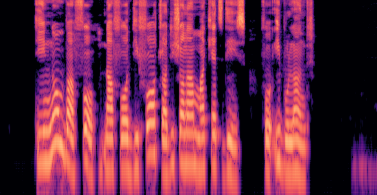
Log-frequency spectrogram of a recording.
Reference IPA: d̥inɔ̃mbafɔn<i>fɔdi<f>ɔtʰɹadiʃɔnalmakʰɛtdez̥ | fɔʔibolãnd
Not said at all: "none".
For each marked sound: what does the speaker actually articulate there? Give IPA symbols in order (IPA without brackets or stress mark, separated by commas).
a, f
